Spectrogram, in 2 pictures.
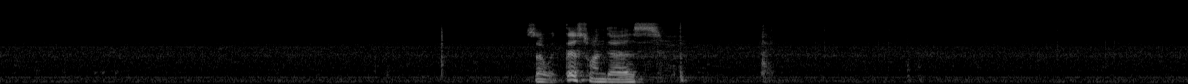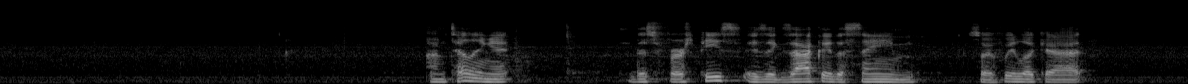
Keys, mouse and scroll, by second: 0.8-1.5 scroll down 3, 1.5 scroll up 1, 2.6-3.2 scroll down 1, 5.8 click, 7.5 click, 8.0 click, 8.6 click, 10.3 click, 10.9 click, 12.6 click, 15.5 scroll down 2, 16.8 click, 17.5-18.2 scroll down 2, 19.9 click, 20.9 scroll down 4, 21.7 click, 22.5 scroll up 3.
